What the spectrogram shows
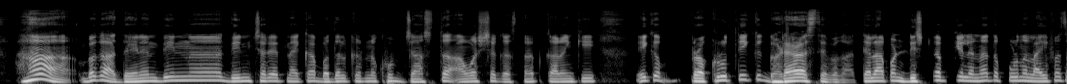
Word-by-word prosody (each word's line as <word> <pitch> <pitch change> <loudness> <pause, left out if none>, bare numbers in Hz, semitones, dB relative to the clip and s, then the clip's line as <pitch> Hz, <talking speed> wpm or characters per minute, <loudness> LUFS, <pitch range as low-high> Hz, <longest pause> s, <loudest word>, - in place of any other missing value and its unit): हां, 145 - +5 0.2
बघा 180 -4 +1
दैनंदिन 155 +8 +1
अ, 190 0 -1
दिनचर्यात 155 0 0
नाही 135 -2 -3
का 155 - -2
बदल 140 +2 0
करणं 140 0 -3
खूप 150 -4 -3
जास्त 125 +5 -3
आवश्यक 135 0 -3
असतात 125 +2 -5
कारण 130 0 -1
की 145 0 -3 0.5
एक 170 - -5
अ, - - 0 0.3
प्राकृतिक 190 +9 +1
घड्याळ 140 +5 +6
असते 135 -2 0
बघा. 105 -3 -9
त्याला 155 +1 +3
आपण 155 -2 0
डिस्टर्ब 165 +6 +1
केलं 170 -4 0
ना, 170 +2 0
तर - - -3
पूर्ण 175 -1 -1
लाईफच 145 +5 -2
150 Hz, 165 wpm, -22 LUFS, 135-175 Hz, 0.5 s, घड्याळ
